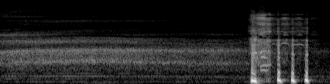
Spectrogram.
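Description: Heavy nasal breathing: a long, drawn-out airy exhale that slowly fades, followed by four quick, forceful snorting breaths in a rapid rhythm.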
